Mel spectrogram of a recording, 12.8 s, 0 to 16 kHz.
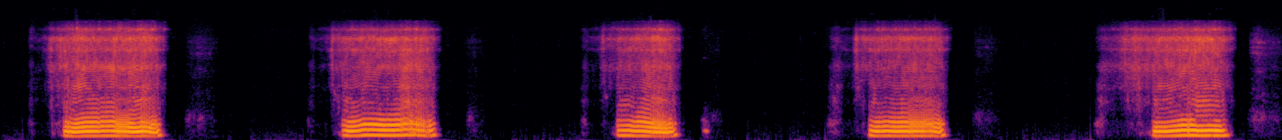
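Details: Snoring recording of a sleeping woman: regular rattling snores with each in-breath, about five in 13 seconds, quiet gaps between.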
